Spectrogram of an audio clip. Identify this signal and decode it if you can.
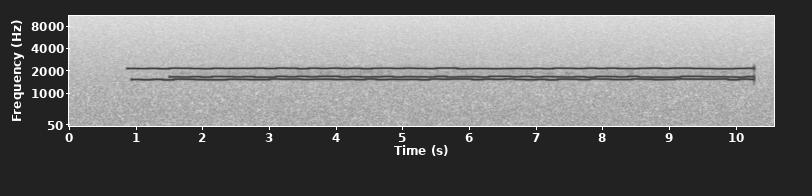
FT8 (several signals at once), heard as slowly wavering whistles, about 6.25 baud.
